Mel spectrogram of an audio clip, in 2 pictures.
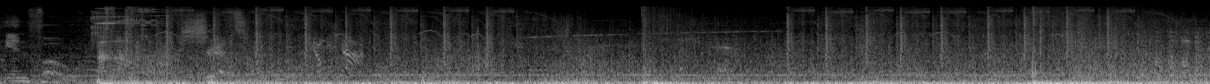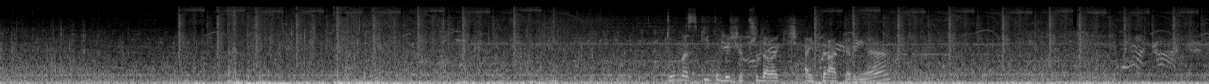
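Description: A hover bike's engine roars loudly at speed.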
